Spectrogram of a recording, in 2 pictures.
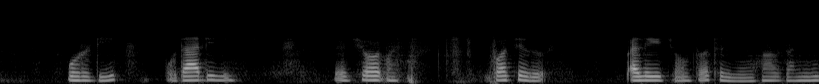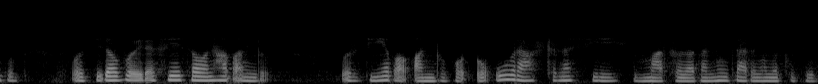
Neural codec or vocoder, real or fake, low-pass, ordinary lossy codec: codec, 16 kHz, 0.3 kbps, FocalCodec; fake; 3.6 kHz; MP3, 32 kbps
